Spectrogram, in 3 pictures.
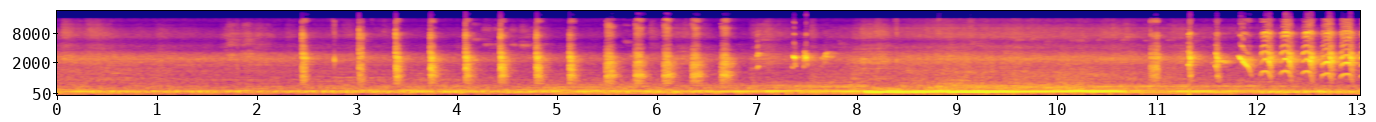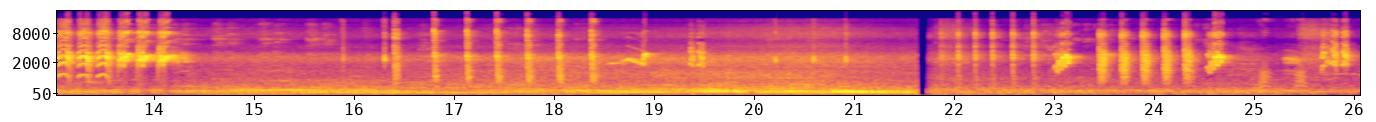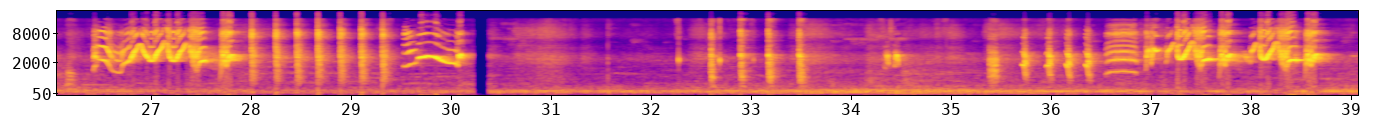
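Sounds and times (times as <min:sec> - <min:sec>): bird clicking and whistling: 0:02.4 - 0:07.8, 0:15.8 - 0:21.1, 0:21.8 - 0:24.8, 0:25.4 - 0:30.2, 0:32.2 - 0:34.6.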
